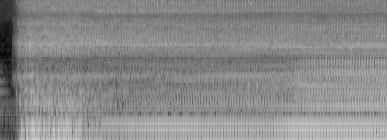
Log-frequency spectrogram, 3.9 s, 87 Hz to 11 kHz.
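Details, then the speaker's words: BMW F-series air suspension compressor after repair, bench-tested on a 12 V battery and under pressure: steady high whirring hum with an even pulse, no rattle or labouring; normal compressor operation. "You can hear the different sound. Now this air compressor is under pressure."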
